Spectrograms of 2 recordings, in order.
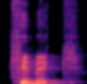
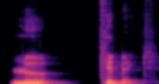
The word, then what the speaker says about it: Québec: And the sound is like K or the C with the pronunciation K. So it's Q. Here we have the word Québec. Le Québec. The name of the province.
